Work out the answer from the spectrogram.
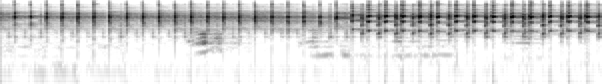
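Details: Fighter lovebird ngekek meant as a master for other lovebirds: quick rattling high chatter, a brief lower warbled note near the middle, then a shriller, brighter pulsed trill to the end.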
